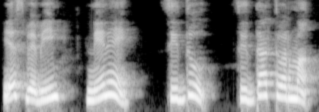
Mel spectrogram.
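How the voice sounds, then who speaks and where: A woman's voice: high voice, animated, moderate pace, dark tone. A woman narrator voicing an arrogant young male boss who talks in a sarcastic, taunting way.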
